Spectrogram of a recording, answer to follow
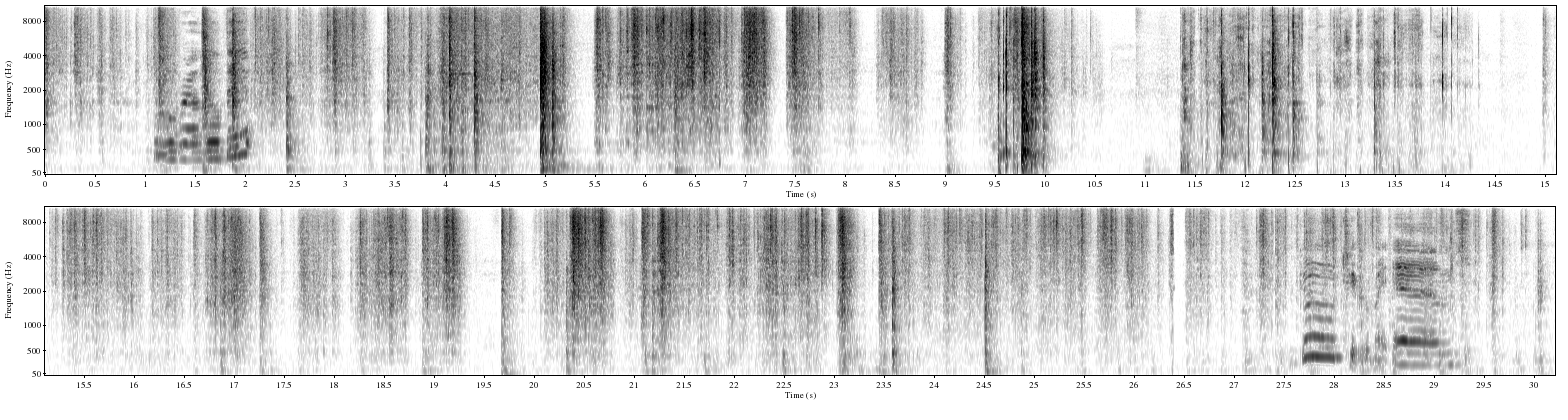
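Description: Parchment paper crinkling and rustling under hands rolling and shaping bread dough on a metal baking sheet, with one sharp knock about ten seconds in.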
